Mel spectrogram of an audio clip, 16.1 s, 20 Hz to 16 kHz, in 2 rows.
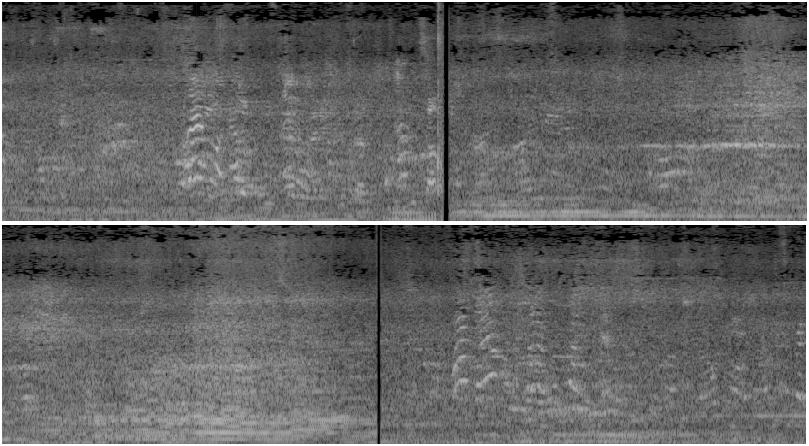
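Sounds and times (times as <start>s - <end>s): street noise: 0.0s - 16.0s.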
